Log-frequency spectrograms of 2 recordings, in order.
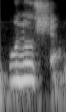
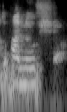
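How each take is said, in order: First: "Unusha" opening on a rounded o/u vowel; Bengali pronunciation. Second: Said in the usual way. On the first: Shown as a demonstration. Teacher saying her name as in Bengal, Bengali pronunciation. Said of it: "gets pronounced in Bengal". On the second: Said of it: "not Anusha".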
